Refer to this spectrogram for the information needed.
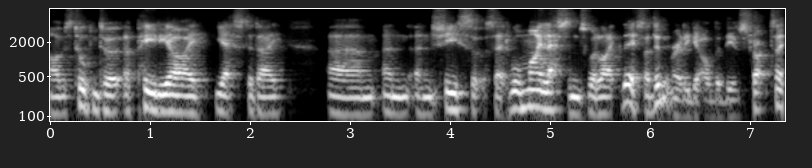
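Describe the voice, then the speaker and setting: Against a quiet background, a man talks with a southern English accent. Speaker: driving instructor. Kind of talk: interview chat.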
